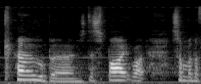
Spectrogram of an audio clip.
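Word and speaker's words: Cockburn's: Port this is curns It's pronounced curns despite what some of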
